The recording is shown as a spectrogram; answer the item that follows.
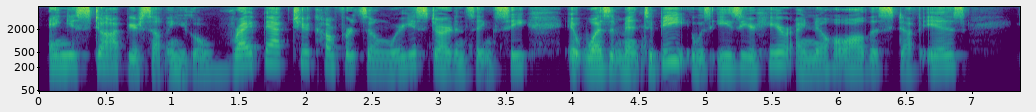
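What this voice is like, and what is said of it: Very fast, excited speech. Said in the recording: “I'm talking really fast because I'm so excited about this”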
